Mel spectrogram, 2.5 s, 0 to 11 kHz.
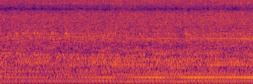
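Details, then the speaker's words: Generator that sat 5+ years with parts missing, after carburetor work and tune-up, about 3,600 rpm: small single runs smooth and even at a steady governed speed, constant tone, no hunting or misses; normal governed run. "I got it tuned up. Should be roughly 3,600 RPM now. Sounds good. That makes power."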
